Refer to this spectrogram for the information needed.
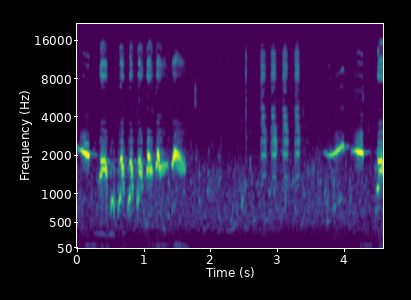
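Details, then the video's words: White-rumped shama song played as a training recording for captive birds: short burst of rapid chattering notes, then clear whistled rising slurs and a few sharp repeated notes after a pause. "MASTERAN SPESIAL TAHUN INI AUDIO JERNIH KOMPILASI MEWAH UNTUK SEMUA JENIS BURUNG MURAI BATU"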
